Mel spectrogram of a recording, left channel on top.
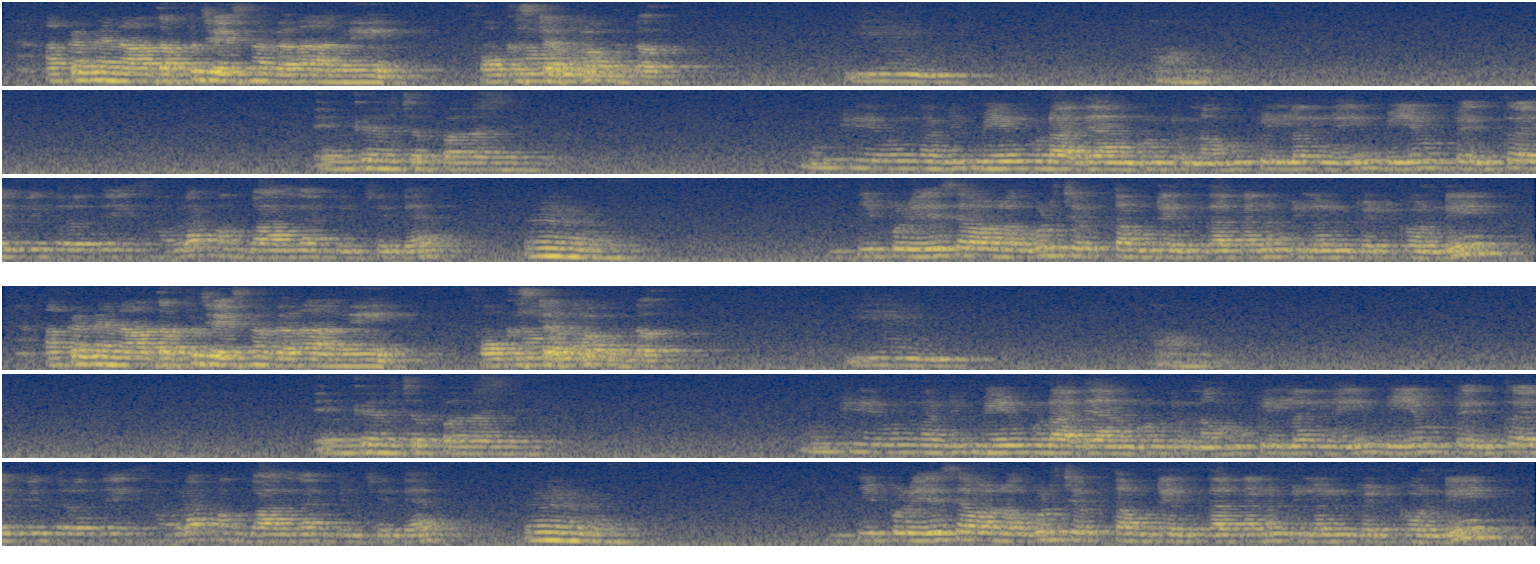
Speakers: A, on the right; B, on the left.
A: అక్కడ నేను ఆ తప్ తప్పు చేసినా కదా అన్ని ఒక స్టెప్
B: అవునవును
A: లో ఉంటాం
B: ఉమ్
A: అవును ఇంకేం చెప్పాలండి
B: ఇంకేముందండి మేము కూడా అదే అనుకుంటున్నాము పిల్లల్ని మేము టెన్త్ అయిపోయిన తర్వాత వేసిన కూడా మాకు బాధగా అనిపించిండి
A: ఉమ్.
B: ఇప్పుడు వేసే వాళ్ళకి కూడా చెప్తాం టెన్త్ దాకాన్నా పిల్లల్ని పెట్టుకోండి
